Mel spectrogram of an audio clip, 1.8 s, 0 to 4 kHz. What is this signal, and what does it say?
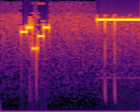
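Five-tone selective call (ZVEI), heard as quick runs of five tones, tones of about 70 ms. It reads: 89479
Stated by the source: ZVEI five-tone call 85997 received on an SDR.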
